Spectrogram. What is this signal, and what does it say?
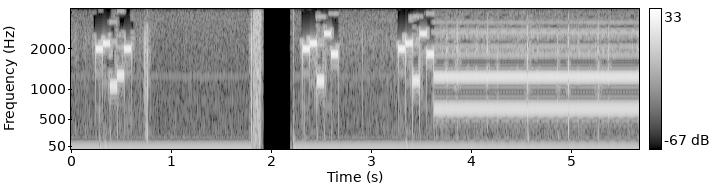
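Five-tone selective call (ZVEI), heard as quick runs of five tones, tones of about 70 ms. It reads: 89138 89227 89227
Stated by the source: ZVEI five-tone selective call received via SDR, hosted by Feuerwehr Orlamünde.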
